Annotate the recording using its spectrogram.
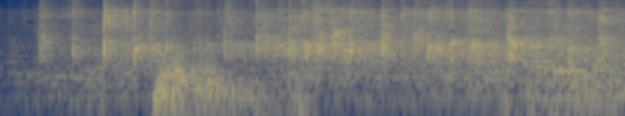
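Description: An audience applauding, a dense patter of many hands clapping that starts a moment in and carries on steadily, with voices mixed in.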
